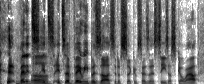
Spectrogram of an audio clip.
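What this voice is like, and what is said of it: Usual voice. Nothing is said of it.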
